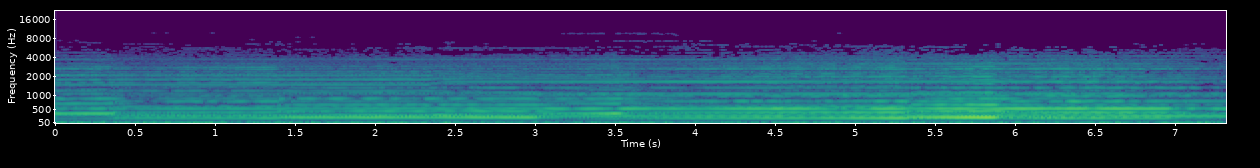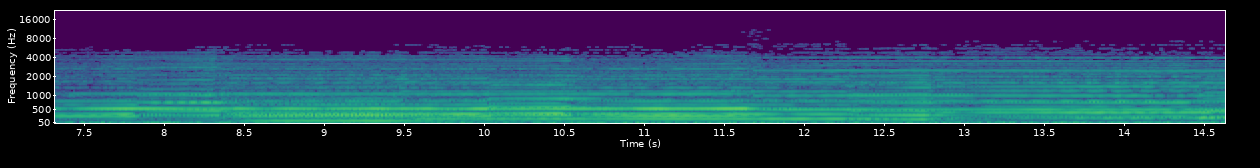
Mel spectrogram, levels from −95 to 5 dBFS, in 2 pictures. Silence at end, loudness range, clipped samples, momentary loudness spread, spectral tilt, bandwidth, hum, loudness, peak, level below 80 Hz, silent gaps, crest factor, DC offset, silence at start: 0 s; 5 LU; under 0.1%; 9 LU; -8.5 dB/octave; 6.6 kHz; none; -27 LUFS; -8 dBFS; -42 dBFS; none; 18 dB; under 0.1%; 0 s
